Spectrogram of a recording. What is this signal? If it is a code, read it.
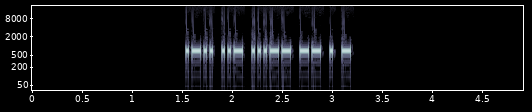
Morse code, heard as a keyed tone, about 40 wpm, 700 Hz. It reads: LU3MET
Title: DXCC-100 Call Signs - 6 Characters - Repeated 3x - 40wpm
